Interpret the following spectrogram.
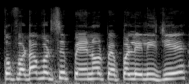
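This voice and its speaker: A man teaching reasoning in a live exam-prep class, brisk and coaxing, mixing Hindi with English. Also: very high voice, level tone, smooth, dry recording.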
